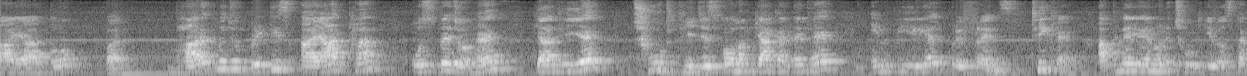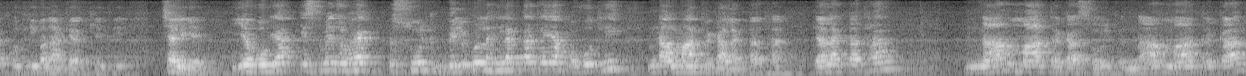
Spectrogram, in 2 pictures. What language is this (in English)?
Hindi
